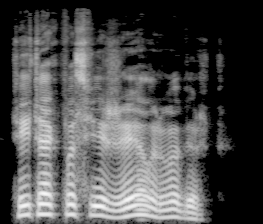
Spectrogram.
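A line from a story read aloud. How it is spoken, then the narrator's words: Sighing, warm. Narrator (Russian): Джинни вздохнула и сказала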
